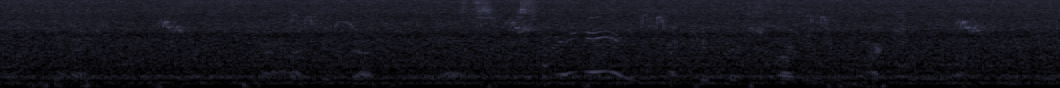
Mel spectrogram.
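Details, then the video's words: Swarm of bees that fell from a tree, inspecting the spot where the queen landed; dense continuous buzzing hum with flickering louder passes of individual bees close by. "Baji's Swarm"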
